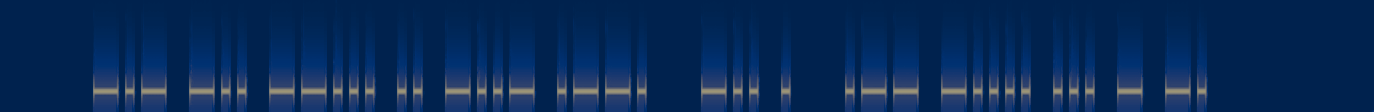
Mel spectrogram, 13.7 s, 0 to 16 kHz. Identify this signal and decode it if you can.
Morse code, heard as a keyed tone, about 15 wpm, 700 Hz. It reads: KD7IXP DE W6STN
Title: USA Callsign DE Callsign 15wpm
